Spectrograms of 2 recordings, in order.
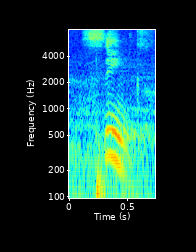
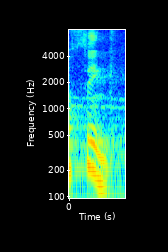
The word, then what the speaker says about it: think: Sink. No, think.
